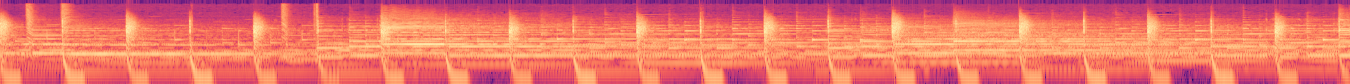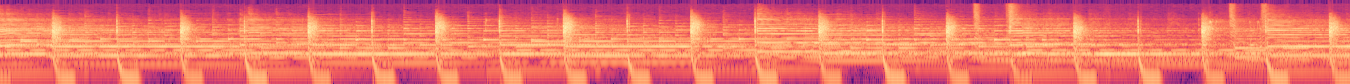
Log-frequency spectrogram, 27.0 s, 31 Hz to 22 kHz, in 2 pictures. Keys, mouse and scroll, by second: 2.0 Up, 2.2 Up, 2.6 Up, 3.3 Up, 3.6 Up, 3.8 Up, 4.6 Left, 4.9 Left, 5.2 Left, 5.4 Left, 5.7 Left, 6.2 Down, 6.6 Down, 7.3 Return, 8.7 shift+click, 11.1 double click, 26.5 shift+click.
